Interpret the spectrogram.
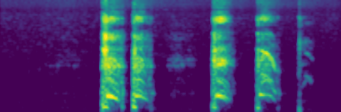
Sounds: Cough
